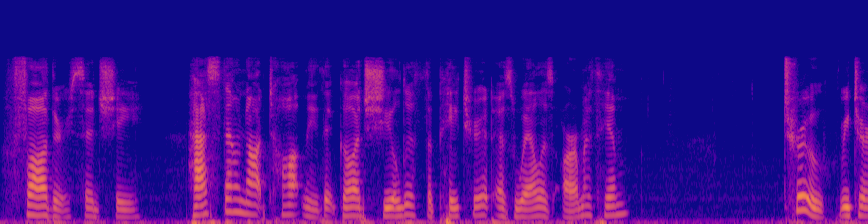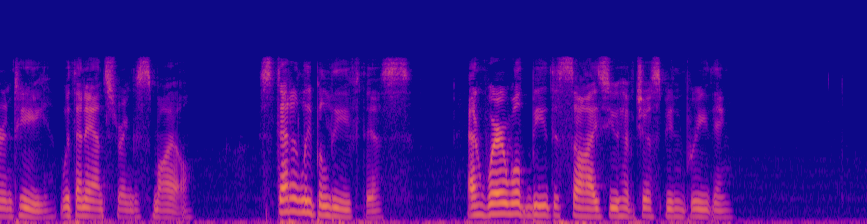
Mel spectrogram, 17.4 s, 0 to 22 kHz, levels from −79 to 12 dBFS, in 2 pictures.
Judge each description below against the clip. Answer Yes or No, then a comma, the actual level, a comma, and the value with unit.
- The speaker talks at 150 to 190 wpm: No, slow, 135 wpm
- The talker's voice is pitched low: No, medium, 150 Hz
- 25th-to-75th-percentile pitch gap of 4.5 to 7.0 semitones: No, average, 3.7 semitones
